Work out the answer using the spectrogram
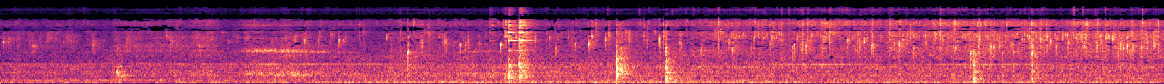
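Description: Eggplant cubes frying in hot oil in a pan: a steady sizzle with scattered pops, growing louder about three seconds in. A sharp knock about six seconds in is the loudest sound.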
